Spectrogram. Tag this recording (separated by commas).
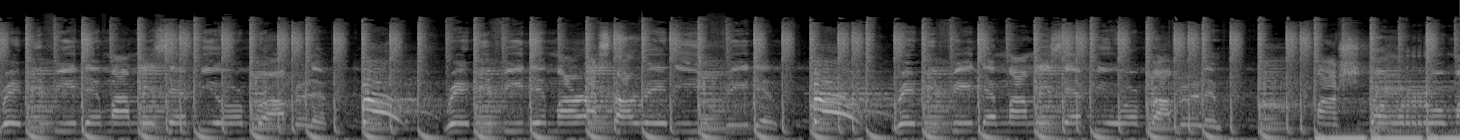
Hip hop music, Music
